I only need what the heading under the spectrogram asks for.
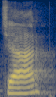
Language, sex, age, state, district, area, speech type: Hindi, male, 30-45, Bihar, Vaishali, rural, read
